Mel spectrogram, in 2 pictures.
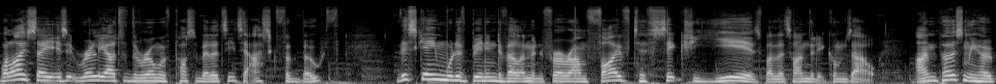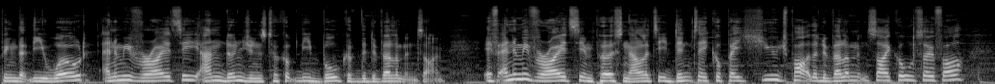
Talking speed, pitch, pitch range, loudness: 215 wpm, 160 Hz, 140-180 Hz, -19 LUFS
